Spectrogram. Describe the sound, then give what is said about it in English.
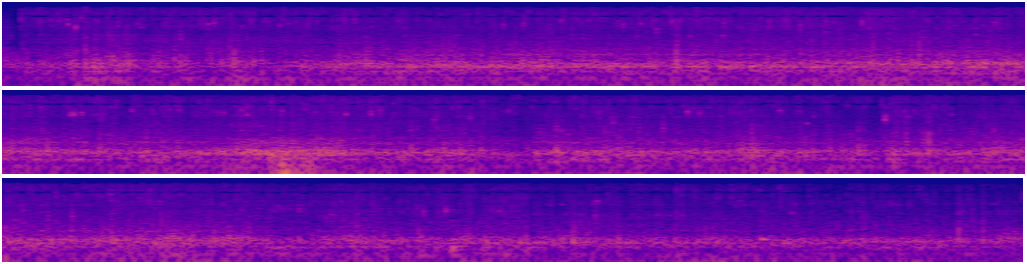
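Running water pours while something is washed off, a steady, continuous rushing wash that swells into a brief louder burst partway through before settling back to the same even flow. “Let's wash it off.”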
